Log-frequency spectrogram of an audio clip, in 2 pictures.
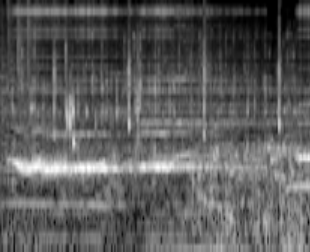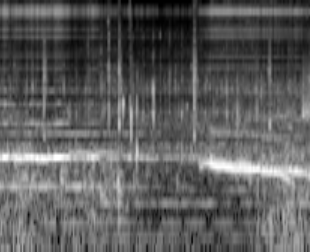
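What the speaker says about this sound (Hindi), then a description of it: "जब दोनों एक साथ तैरते हैं तब ये खास तरह का साउंड निकालते हैं जिसे व्हेल सॉन्ग भी कहा" Whales swimming together underwater give long, moaning tonal calls that rise and fall, loud and close over a constant wash of water and low rumble.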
